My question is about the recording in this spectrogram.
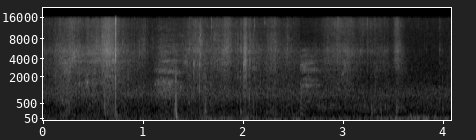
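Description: Footsteps and rustling on snow-dusted dry leaf litter, with several sharp crunches.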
